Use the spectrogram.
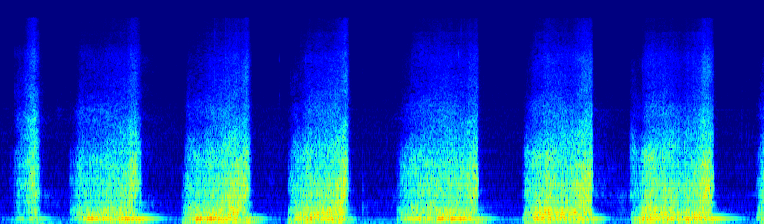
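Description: Fingertips and short nails scratch the sides and top of a black foam windscreen on a microphone, using both hands. The result is eight separate bursts of dense, rustling scratch noise, the last one cut off. Each burst has a heavy low rumble and spreads up into bright hiss, with short silences in between.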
